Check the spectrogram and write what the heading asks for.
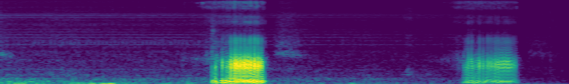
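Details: Female Shih Tzu dog sleeping on the floor during a heat wave: two rasping, rattly snores on in-breaths separated by quiet breathing; noisy snoring, said not to be her worst.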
